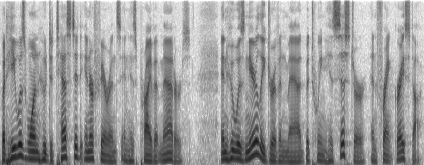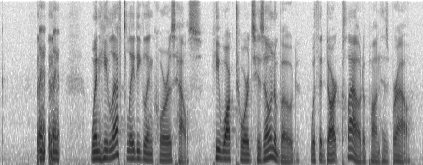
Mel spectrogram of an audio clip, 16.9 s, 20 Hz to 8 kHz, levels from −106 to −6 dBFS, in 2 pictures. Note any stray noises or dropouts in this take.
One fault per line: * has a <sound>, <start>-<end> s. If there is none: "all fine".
* has a laugh, 9.2-9.7 s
